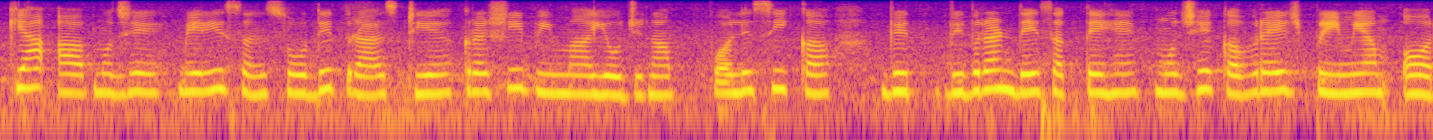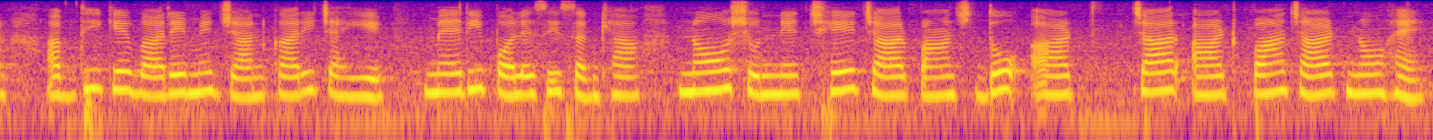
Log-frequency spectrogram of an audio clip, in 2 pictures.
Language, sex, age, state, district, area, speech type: Hindi, female, 45-60, Madhya Pradesh, Harda, urban, read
